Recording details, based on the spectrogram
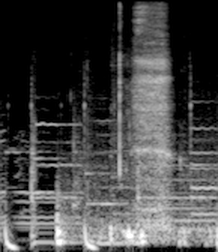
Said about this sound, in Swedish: ligger katten och snarkar bakom mig. Jag hörde så här, någonting så här. Men ju, han ligger och snarkar.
